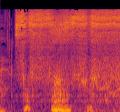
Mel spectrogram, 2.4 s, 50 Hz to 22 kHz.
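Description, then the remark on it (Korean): A strong, cold Siberian wind, recorded in Siberia, blows steadily, a broad rushing hiss with low moaning swells rising and falling over a couple of seconds, loud with no break. “방금 그 시베리아 바람 소리는 우리 황 PD가 지난번에 그 3박 4일 휴가가 있었거든요.”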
